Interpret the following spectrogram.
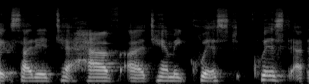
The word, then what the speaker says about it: Quist: Quist, I said, how do you say your name? She's like, Quist as in twist.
